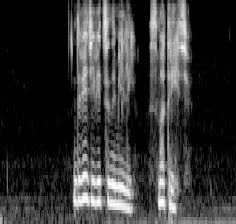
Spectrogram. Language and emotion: Russian, neutral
